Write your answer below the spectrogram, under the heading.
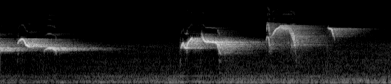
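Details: Greater green leafbird, an unfinished bird not yet in full song: a few long whistled notes gliding down, then a looping rising-and-falling whistle and a short upward flick, low hum beneath.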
